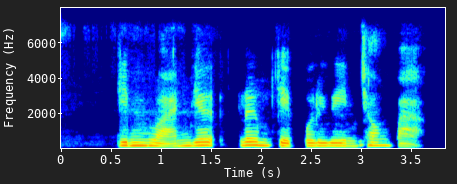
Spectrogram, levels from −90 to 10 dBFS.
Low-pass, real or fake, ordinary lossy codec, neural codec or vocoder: 7.2 kHz; real; none; none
